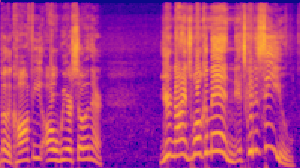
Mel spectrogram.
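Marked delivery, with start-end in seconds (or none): 2.1-3.9 very high-pitched gushing greeting; excited welcome. Real, not acted. Streamer welcoming another viewer into chat, excited. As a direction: greet them in a high, eager voice.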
